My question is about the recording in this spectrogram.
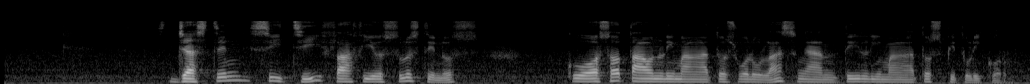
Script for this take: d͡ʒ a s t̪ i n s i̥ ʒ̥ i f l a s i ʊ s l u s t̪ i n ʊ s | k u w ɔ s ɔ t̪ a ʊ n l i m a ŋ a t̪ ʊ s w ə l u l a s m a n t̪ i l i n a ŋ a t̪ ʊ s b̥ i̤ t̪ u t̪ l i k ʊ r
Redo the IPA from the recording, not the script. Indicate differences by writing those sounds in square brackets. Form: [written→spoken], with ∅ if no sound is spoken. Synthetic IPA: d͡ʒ a s t̪ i n s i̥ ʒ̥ i f l a [s→f] i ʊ s l u s t̪ i n ʊ s | k u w ɔ s ɔ t̪ a ʊ n l i m a ŋ a t̪ ʊ s w ə l u l a s [m→ŋ] a n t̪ i l i [n→m] a ŋ a t̪ ʊ s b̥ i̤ t̪ u [t̪→∅] l i k ʊ r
